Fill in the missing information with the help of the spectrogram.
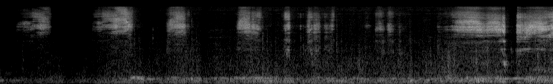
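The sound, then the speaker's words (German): A pen scratches across paper in short, uneven strokes as a small, pig-sized blue dragon is drawn, a dry hissing scrape that comes in bursts with brief pauses between, fairly soft throughout. “Vielleicht zeichne ich mal, weil ich auch die Bilder im Buch mache”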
